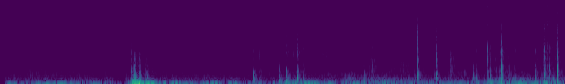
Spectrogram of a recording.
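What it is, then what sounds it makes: Small wooden box tapped and scratched. A small, light, hollow wooden box with a brass clasp and a painted top is tapped and scratched with fingertips and nails on both sides and the lid. Soft, dull, low knocks and scrapes come in irregular bursts with almost no ring. A louder thump stands out early, followed by quick clicks and taps toward the end.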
